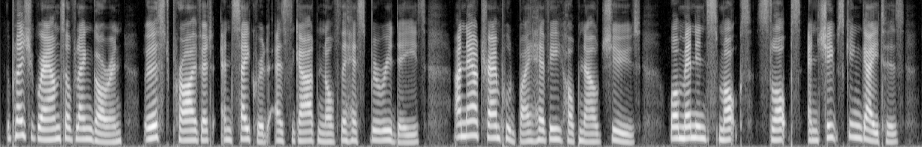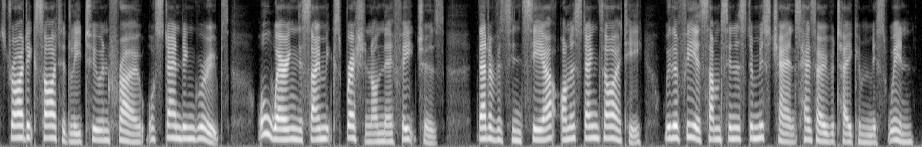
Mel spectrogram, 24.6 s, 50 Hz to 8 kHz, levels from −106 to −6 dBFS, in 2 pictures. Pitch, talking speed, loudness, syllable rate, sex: 200 Hz, 150 wpm, -19 LUFS, 4.8 syllables/s, female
